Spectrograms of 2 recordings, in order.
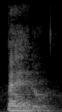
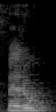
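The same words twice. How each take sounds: First: The stress is on the first syllable. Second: The stress is not on the first syllable. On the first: The speaker calls it wrong. "no Perú; en eslovaco el acento se pone siempre en la primera sílaba" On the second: The speaker calls it right. "Que Perú es Perú"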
